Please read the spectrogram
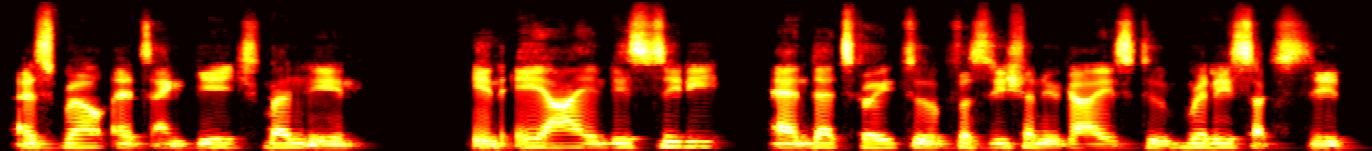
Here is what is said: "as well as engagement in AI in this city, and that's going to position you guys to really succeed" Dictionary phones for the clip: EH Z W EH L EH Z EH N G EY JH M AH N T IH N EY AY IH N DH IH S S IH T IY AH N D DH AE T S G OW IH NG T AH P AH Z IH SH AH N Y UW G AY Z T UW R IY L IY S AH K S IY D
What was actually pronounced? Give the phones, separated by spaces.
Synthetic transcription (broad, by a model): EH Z W EH L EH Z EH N G EY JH M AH N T IH N EY AY IH N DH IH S S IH T IY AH N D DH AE T S G OW IH NG T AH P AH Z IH SH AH N Y UW G AY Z T UW R IY L IY S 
